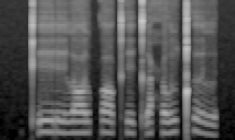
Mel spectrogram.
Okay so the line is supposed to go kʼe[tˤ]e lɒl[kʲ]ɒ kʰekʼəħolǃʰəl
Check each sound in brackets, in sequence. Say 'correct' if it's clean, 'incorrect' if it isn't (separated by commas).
incorrect, incorrect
